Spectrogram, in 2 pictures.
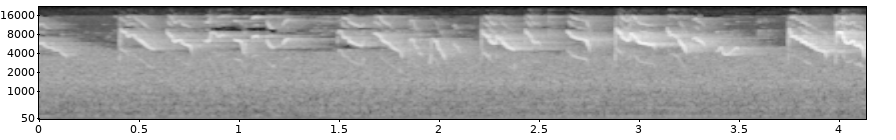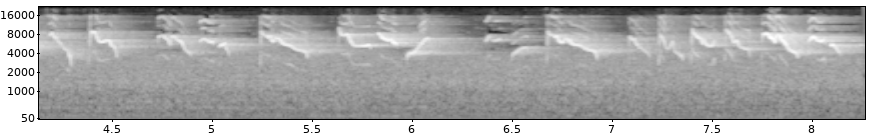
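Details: Loud, energetic chatter from a female mountain white-eye in breeding condition calling to a male, clustered high down-slurred notes repeated in bursts about every second.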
